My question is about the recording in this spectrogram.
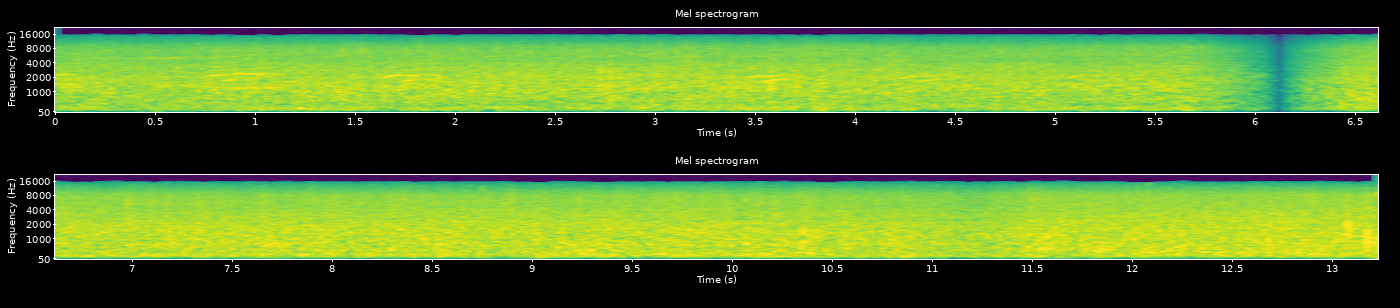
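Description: Shallow rocky river rushing steadily over riffles. The sound drops out for a moment about halfway through, then resumes.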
